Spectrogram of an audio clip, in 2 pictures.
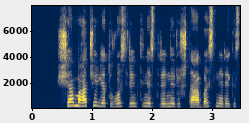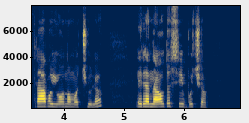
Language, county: Lithuanian, Panevėžys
